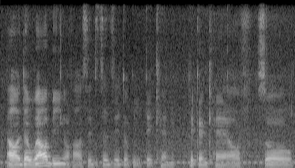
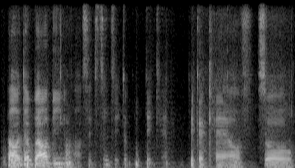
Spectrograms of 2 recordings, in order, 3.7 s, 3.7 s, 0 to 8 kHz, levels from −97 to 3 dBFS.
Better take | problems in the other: first | noise reduction (neural mask model RNNoise)

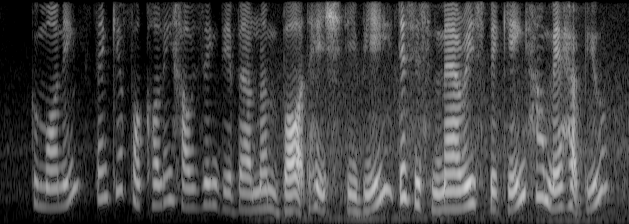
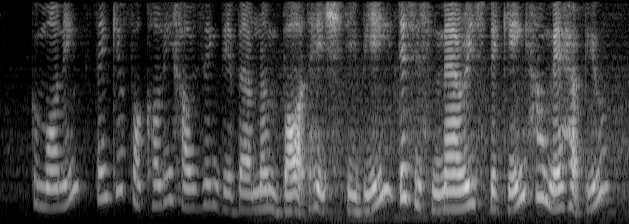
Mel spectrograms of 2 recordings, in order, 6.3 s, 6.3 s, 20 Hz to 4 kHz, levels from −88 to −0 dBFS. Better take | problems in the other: first | room echo; dies away in 0.2 s

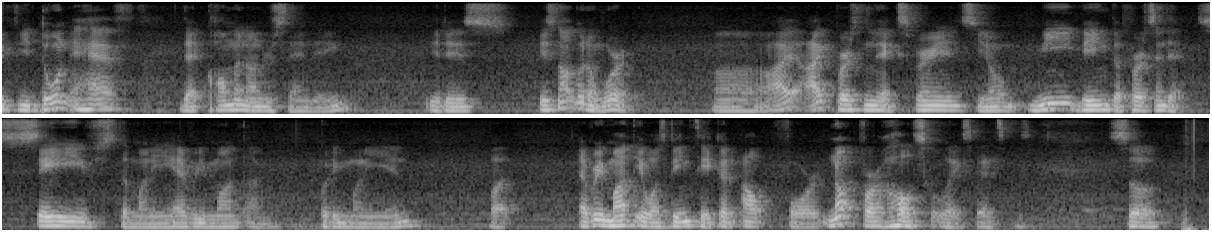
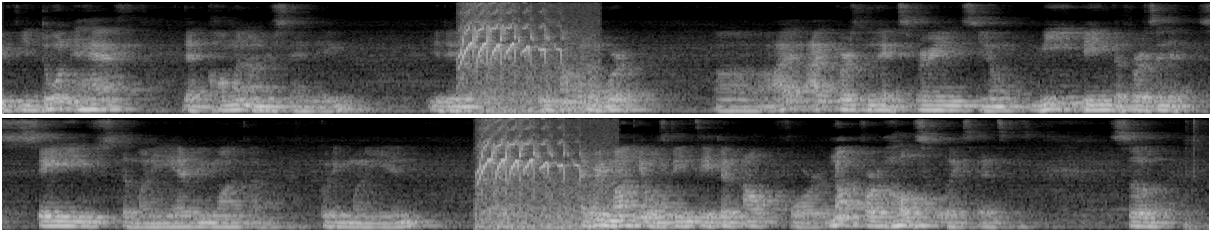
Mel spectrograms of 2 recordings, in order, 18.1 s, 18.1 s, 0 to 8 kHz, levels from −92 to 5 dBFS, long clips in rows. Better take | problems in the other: first | background sound (Bird); 2 dB above the speech // room echo; dies away in 0.9 s

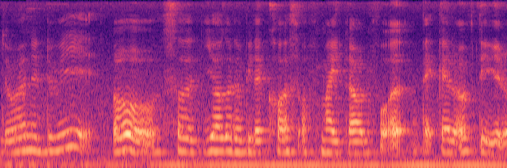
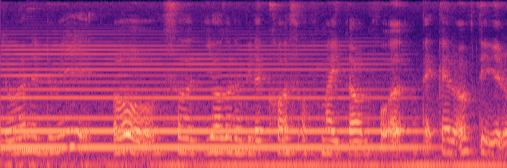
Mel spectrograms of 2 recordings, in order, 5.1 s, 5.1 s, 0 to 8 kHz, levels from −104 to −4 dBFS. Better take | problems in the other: first | background sound (Wind instrument, woodwind instrument); 1 dB below the speech

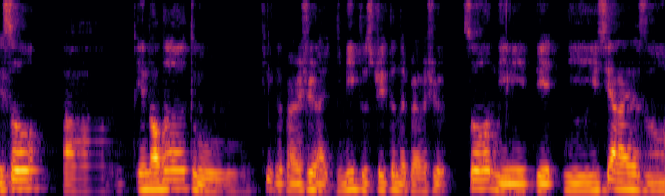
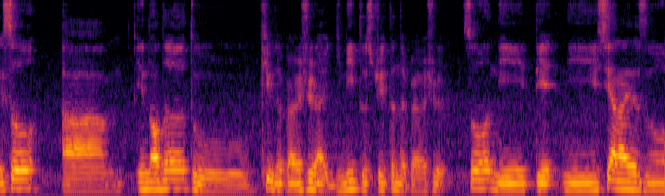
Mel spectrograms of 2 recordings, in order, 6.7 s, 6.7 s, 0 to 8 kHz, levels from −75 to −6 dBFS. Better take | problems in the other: second | noise reduction (neural mask model DeepFilterNet 3)

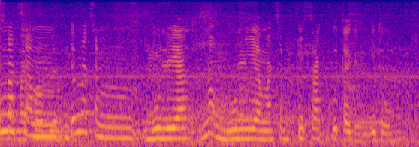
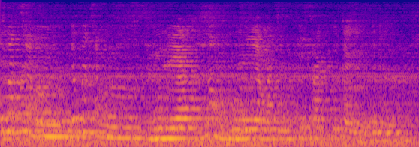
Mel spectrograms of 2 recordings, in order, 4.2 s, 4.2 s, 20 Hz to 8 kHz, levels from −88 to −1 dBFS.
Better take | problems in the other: first | room echo; dies away in 0.7 s

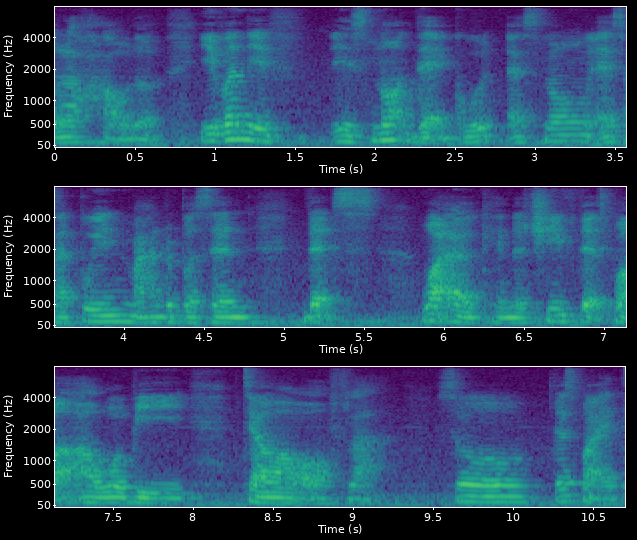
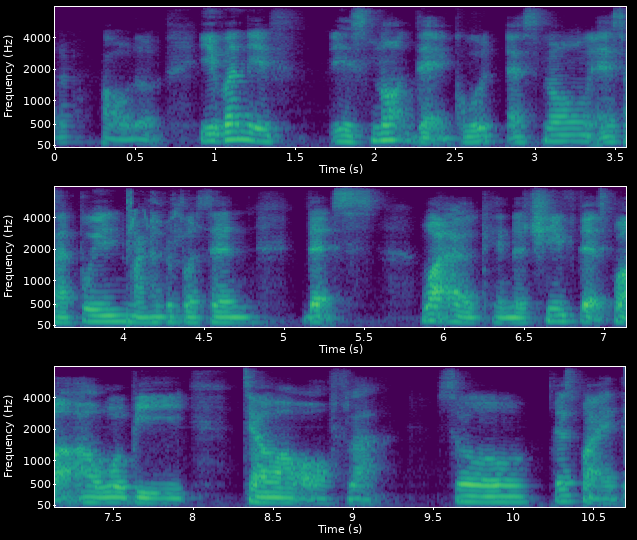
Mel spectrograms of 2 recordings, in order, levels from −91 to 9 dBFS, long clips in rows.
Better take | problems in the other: first | noise reduction (neural mask model DeepFilterNet 3)

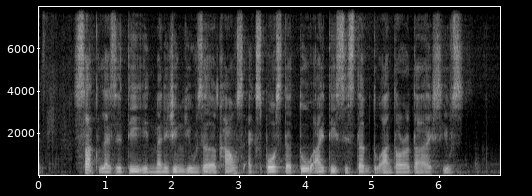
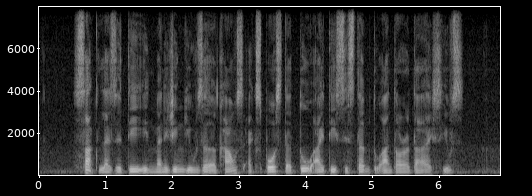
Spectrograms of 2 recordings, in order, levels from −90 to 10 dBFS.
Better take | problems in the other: second | noise reduction (neural separator model SepFormer DNS4)

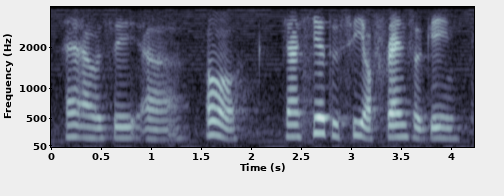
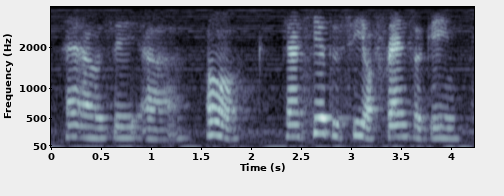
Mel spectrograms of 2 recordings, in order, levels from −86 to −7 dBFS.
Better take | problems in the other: first | room echo; dies away in 0.2 s

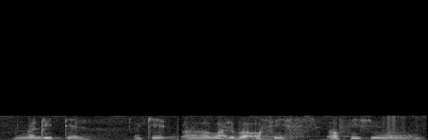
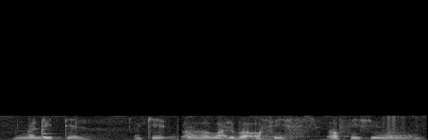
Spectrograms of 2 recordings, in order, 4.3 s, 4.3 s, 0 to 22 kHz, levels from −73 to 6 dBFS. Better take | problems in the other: first | background sound (Bowed string instrument); 12 dB below the speech

